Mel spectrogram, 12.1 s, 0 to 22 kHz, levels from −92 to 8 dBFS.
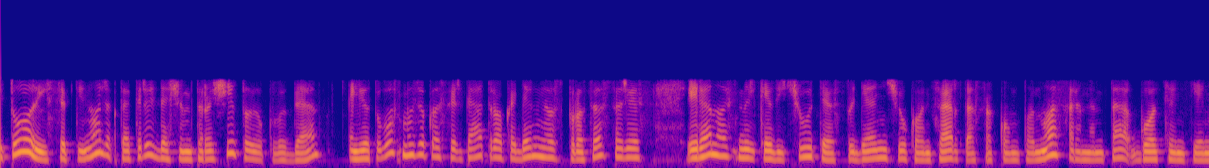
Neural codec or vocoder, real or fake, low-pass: codec, 16 kHz, 4 kbps, X-Codec, HuBERT features, trained on general audio; fake; 3.6 kHz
